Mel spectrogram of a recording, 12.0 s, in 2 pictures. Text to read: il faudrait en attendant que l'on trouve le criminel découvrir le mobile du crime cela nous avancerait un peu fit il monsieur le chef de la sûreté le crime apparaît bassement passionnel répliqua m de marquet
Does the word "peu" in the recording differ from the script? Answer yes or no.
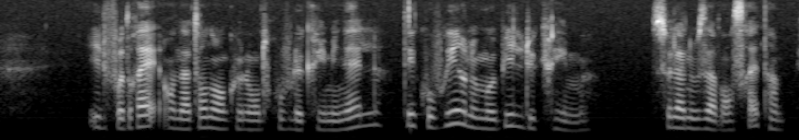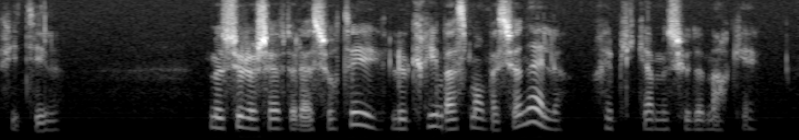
yes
